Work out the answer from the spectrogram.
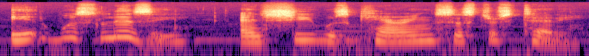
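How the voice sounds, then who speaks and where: Female children's storyteller: very animated, creaky at times, casual and direct with listeners, faint music behind. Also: medium pitch, normal speed. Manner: emphatic, directly addresses young listeners. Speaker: storybook narrator and host. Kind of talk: expressive read-aloud and casual commentary for children.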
